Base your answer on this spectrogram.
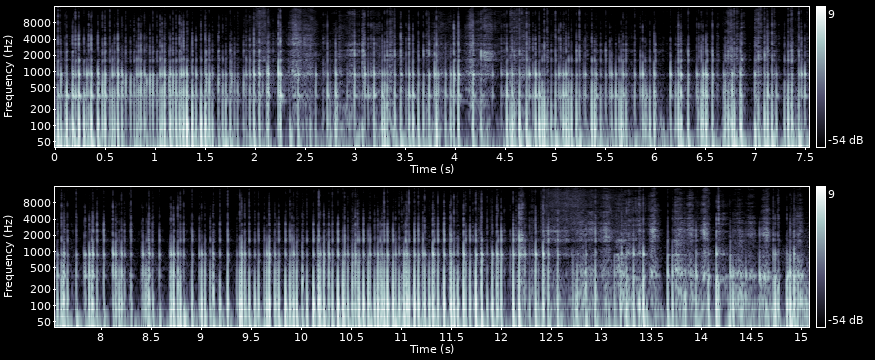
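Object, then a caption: Long cardboard paper roll tube. Fingertips and long nails rapidly tap and scratch a long, thin, hollow, empty cardboard paper roll tube, held upright and then diagonally. The result is a dense, continuous patter of soft, low, hollow thumps with a steady resonant ring from the tube and light scratchy rustles, easing slightly toward the end.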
